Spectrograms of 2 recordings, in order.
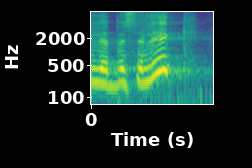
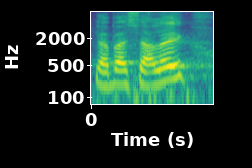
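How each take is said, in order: First: It is said in a shortened Tunisian Arabic accent. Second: It is said in a Palestinian Arabic accent. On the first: "they say" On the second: "in Palestinian Arabic we say"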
